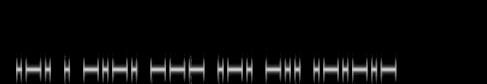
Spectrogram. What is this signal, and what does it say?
Morse code, heard as a keyed tone, about 25 wpm, 700 Hz. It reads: RECORD.
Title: Sentences from Top 1000 Words - Review Part 3 - 25wpm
